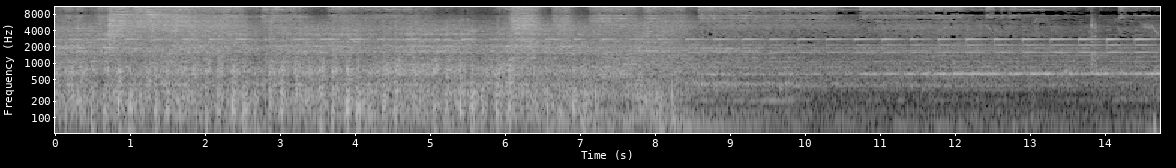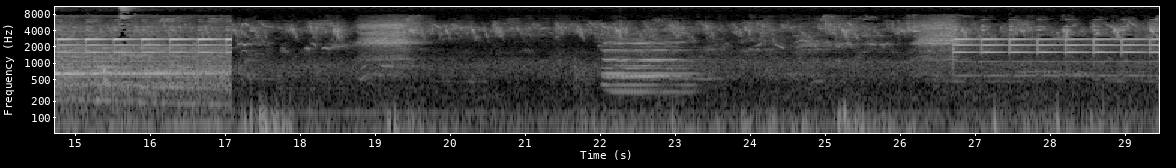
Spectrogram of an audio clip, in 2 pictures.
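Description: The Ghan's passenger carriages roll over a level crossing with wheel clatter, loud at first and fading after about eight seconds, while the crossing's warning bell rings steadily. The sound cuts off sharply about two-thirds of the way through. After a quieter stretch with one brief pitched call, the crossing bell starts ringing again near the end.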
